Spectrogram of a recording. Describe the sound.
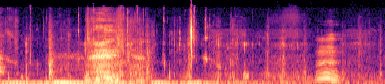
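Crunchy chewing of pickled asparagus, a fibrous, fermented vegetable, with a loud burst of wet bites near the start followed by softer, irregular mastication sounds.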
